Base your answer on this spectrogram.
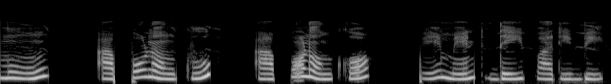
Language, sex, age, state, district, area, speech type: Odia, female, 18-30, Odisha, Balangir, urban, spontaneous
